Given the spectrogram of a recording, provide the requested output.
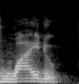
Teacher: La D como una R suave.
